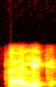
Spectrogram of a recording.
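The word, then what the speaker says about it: phthalic: थैलिक acid, है ना? क्या बोलते हैं? पी साइलेंट है इसमें, we call it एज थैलिक acid.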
